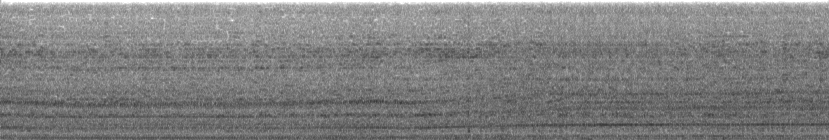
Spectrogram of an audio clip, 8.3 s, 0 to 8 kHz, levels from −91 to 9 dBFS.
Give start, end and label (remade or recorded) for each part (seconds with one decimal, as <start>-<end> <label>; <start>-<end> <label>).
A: 0.0-5.5 recorded; 5.5-6.7 remade; 6.7-8.3 recorded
